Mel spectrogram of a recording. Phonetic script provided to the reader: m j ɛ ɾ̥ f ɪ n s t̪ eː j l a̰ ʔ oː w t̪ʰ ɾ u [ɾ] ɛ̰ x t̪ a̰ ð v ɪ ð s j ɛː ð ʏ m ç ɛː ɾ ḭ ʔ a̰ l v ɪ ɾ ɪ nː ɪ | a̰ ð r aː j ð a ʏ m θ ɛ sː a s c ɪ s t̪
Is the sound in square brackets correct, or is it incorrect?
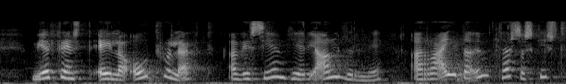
incorrect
